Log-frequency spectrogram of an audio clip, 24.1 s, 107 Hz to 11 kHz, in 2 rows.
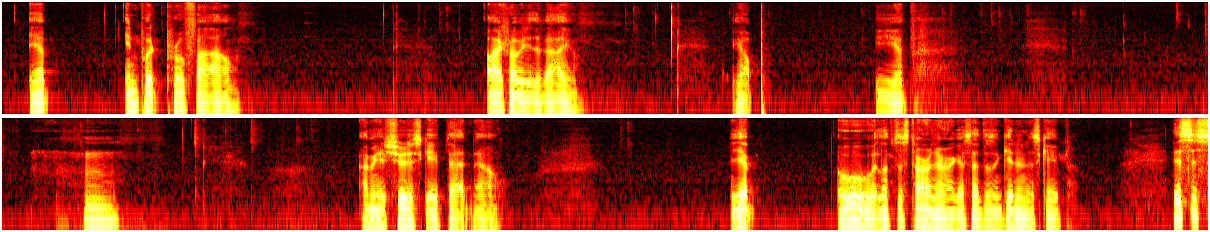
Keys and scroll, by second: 5.2 alt+Tab, 7.0 ctrl+[, 7.1 ctrl+j, 7.3-10.2 typing, 10.4 alt+Tab, 11.7 ctrl+r, 12.8-17.2 typing.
